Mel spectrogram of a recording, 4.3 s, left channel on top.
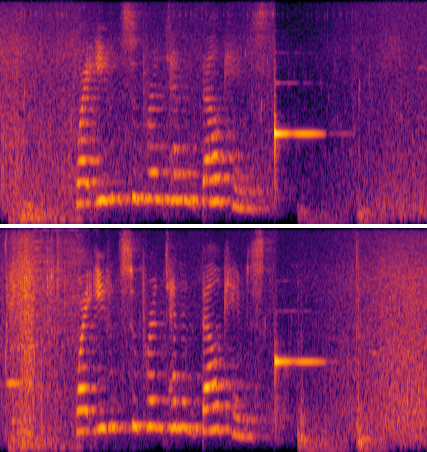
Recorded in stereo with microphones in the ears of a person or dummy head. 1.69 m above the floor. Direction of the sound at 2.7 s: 40° left (ahead or behind).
